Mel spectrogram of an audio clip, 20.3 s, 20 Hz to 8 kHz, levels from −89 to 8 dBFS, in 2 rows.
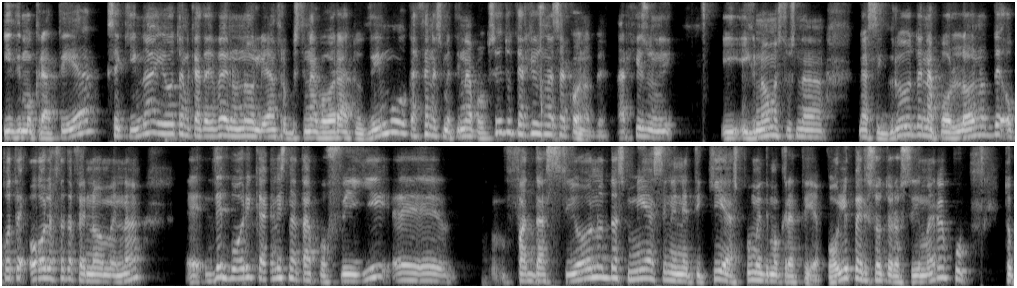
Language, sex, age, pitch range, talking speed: Greek, male, 20-39, 125-185 Hz, 160 wpm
